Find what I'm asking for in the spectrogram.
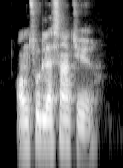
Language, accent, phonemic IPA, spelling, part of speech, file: French, France, /ɑ̃ də.su d(ə) la sɛ̃.tyʁ/, en dessous de la ceinture, phrase, LL-Q150 (fra)-en dessous de la ceinture.wav
- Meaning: 1. salacious, dirty 2. below the belt, unfair, dirty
